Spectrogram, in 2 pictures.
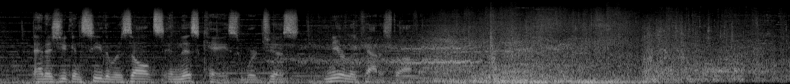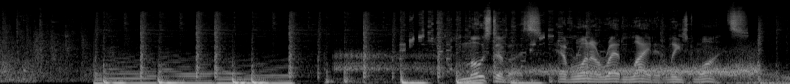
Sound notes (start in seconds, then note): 4.9 tires screeching; 4.9 vehicles thudding; 8.9 tense music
